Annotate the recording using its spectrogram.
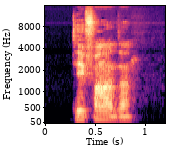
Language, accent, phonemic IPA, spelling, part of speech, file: French, Canada, /de.fɑ̃.dɑ̃/, défendant, verb, LL-Q150 (fra)-défendant.wav
- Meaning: present participle of défendre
